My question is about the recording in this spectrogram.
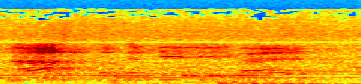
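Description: Opera singing with orchestra: a singer's voice with strong vibrato enters near the start and again near the end, over steady held orchestral notes.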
